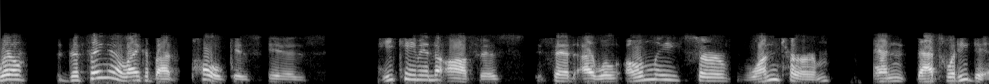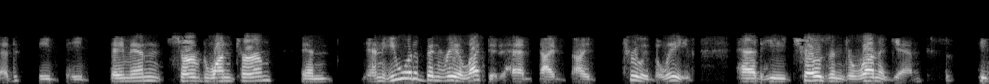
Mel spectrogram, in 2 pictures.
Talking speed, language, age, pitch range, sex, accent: 155 wpm, English, 50-69, 135-175 Hz, male, American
